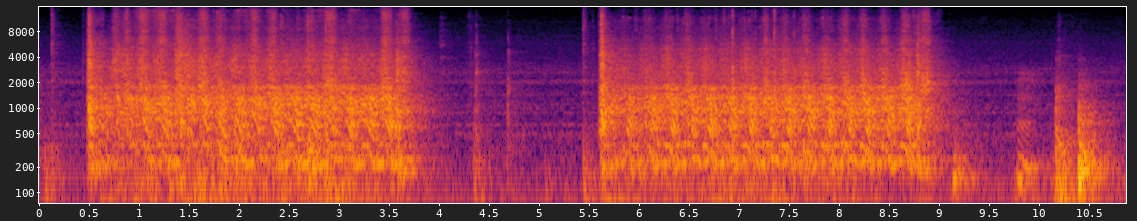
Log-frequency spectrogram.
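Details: 1968 BMW 1602 (2002) sitting 10+ years, first start attempt with a tiny carburetor spraying fuel and ether used: two long bursts of steady cranking, about three turns a second, never firing. Cranks but won't start; cause not found.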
